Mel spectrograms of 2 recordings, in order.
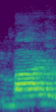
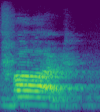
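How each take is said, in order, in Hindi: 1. स्वर छोटा और झटके से बोला जाता है। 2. स्वर को खींचकर लंबा बोला जाता है। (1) "हम क्या बोल देते हैं, बर्ड बोल देते हैं" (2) "ध्वनि हमें थोड़ी लंबी खींचनी है"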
